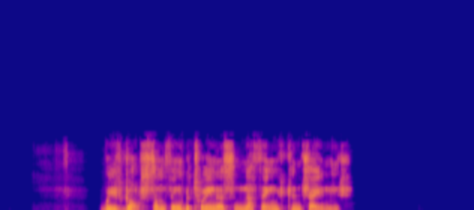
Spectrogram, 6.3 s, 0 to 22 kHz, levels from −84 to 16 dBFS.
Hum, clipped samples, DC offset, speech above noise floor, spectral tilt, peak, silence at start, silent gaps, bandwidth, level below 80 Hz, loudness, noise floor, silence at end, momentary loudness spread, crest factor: none; under 0.1%; under 0.1%; 74 dB; -4 dB/octave; -2 dBFS; 0.85 s; none; 8 kHz; -56 dBFS; -15 LUFS; -89 dBFS; 1.65 s; 9 LU; 16 dB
